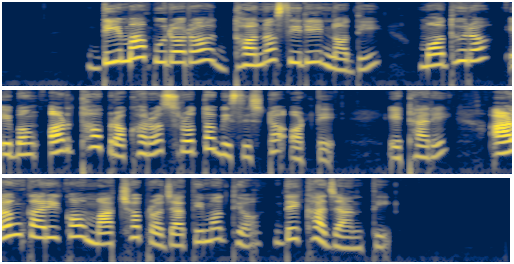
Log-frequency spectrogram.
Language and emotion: Odia, neutral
